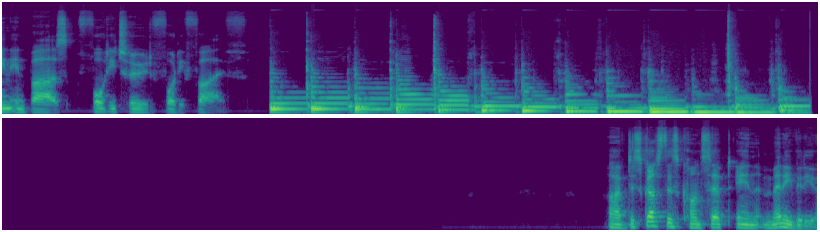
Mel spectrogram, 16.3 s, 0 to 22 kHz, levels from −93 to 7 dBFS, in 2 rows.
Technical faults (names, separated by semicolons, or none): sound cut by the noise suppressor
